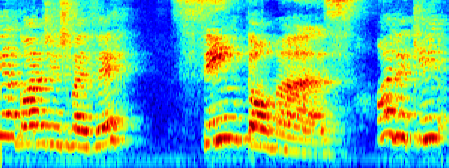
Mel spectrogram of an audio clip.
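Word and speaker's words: síntomas: a gente vai ver sintomas olha aqui outra palavrinha com a sílaba tônica diferente sintomas nós temos sintoma em português e esse sintoma é espanhol então agora vamos ver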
